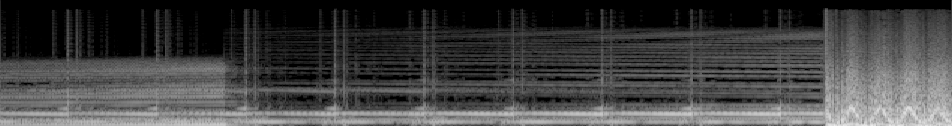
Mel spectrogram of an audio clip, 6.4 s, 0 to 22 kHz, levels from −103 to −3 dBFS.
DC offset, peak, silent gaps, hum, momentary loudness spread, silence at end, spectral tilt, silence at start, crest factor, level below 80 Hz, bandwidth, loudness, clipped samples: under 0.1%; -6 dBFS; none; none; 17 LU; 0 s; -8 dB/octave; 0 s; 18 dB; -30 dBFS; 9.6 kHz; -29 LUFS; under 0.1%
